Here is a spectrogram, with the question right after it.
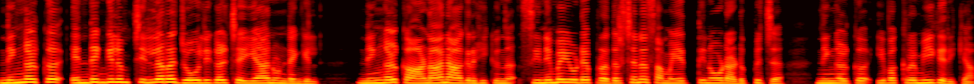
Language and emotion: Malayalam, neutral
